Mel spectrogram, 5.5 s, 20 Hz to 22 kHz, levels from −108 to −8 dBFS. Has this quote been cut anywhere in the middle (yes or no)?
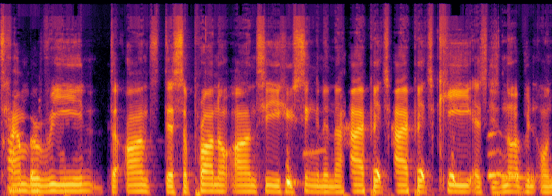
yes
